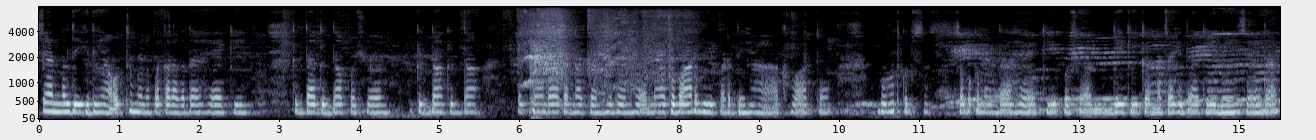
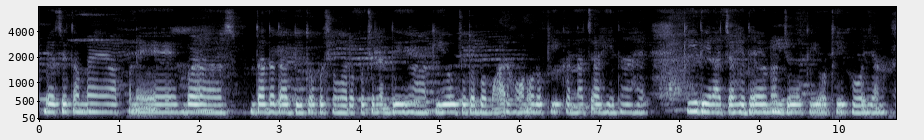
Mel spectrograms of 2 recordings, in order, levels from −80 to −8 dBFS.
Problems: constant background noise, continuous background conversations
